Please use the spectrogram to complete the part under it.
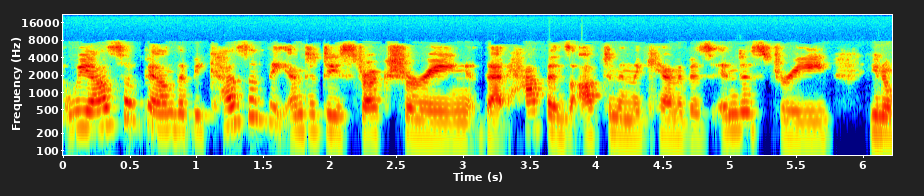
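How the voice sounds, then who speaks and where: Woman explaining software on dull webinar audio. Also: lowish voice. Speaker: software company product expert. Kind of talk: conversational product explanation.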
